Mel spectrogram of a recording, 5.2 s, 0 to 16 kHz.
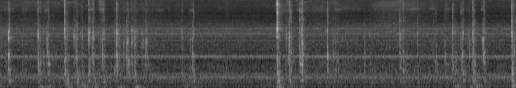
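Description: Both hands type with their fingertips on a full-size Corsair K35 plastic mechanical keyboard with red-backlit keys. Its bright, short, dry clicks and clacks come in uneven bursts with brief pauses, and one sharper keystroke stands out near the middle. Under it all runs a faint, steady background hum.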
